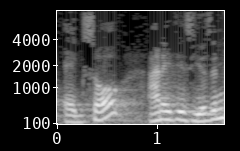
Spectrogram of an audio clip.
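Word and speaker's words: Exo (ἔξω): Now, the word outsiders, interestingly, comes from a simple Greek word, exo. Exo. Now, sometimes I write these things, but it is E-X-O. That O is a long O in the Greek.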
